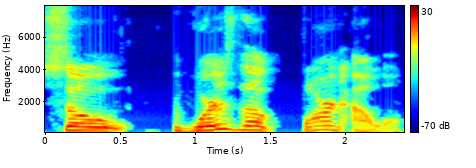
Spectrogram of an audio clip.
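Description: In a put-on character voice, a man speaks at a very slow pace, his high pitch making big swings.

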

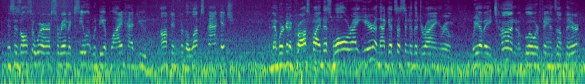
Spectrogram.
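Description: The speech moves at a moderate pace with a dry sound and no echo. Loud background noise runs underneath. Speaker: presenter. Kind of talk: guided tour commentary. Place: car. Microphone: phone near.

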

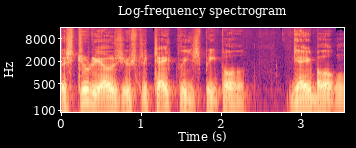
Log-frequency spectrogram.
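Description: Against a quiet background, a man speaks at a very slow pace in a fairly low, dark, mellow voice. His pitch swings very widely. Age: 80s+. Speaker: actor. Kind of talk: interview answer. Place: home room. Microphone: lapel.

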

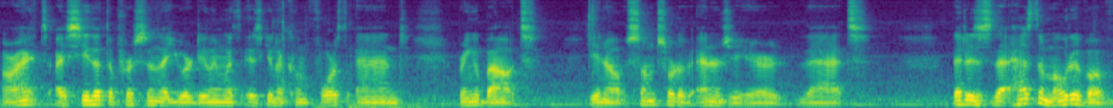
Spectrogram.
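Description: At a moderate pace, a man speaks in a fairly low voice with ordinary pitch variation over light background noise. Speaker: tarot reader. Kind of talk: tarot reading commentary. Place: home room.

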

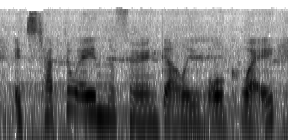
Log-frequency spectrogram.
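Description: A woman talks at a moderate pace with ordinary pitch variation. The sound is dry with no echo, and music plays clearly in the background. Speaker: tour vlogger. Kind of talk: casual vlog chat. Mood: calm, cheerful. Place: garden.

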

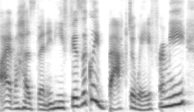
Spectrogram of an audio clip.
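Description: In a quiet setting, a woman talks at a moderate speed. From US, raised in a hippie commune. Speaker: sex and relationship coach and author; relationship coach. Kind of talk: casual interview. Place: home room.

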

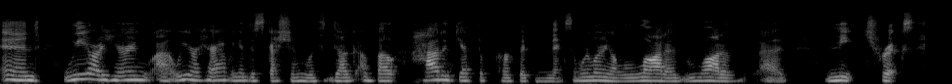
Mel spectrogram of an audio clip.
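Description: Against a quiet background, a woman talks at a moderate pace with fairly low pitch. Her voice is somewhat breathy, with fairly even intonation. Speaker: online show host. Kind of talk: hosting a live stream. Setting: live broadcast. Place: home room. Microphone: webcam.

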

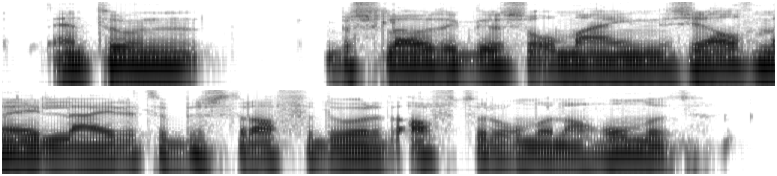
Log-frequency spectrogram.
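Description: Heard against a quiet background, a man speaks in a dark, mellow tone with a dry sound and no echo. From Groningen, northern Netherlands; northern Netherlands. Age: 30s. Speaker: former marine special forces diver; podcast guest. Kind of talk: casual interview, personal story. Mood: relaxed storytelling. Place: studio. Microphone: studio mic.

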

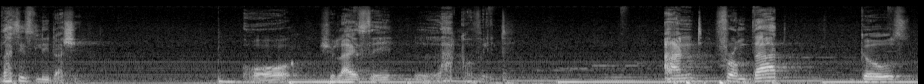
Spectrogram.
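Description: A man speaking at a very slow pace, with faint music in the background. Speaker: keynote lecturer. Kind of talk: public lecture speech. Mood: wry, critical. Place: hall. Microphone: handheld.

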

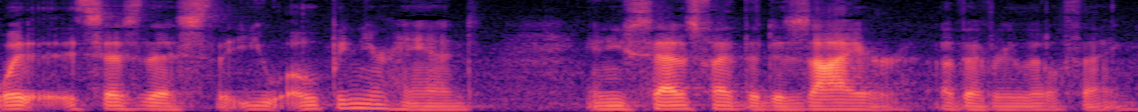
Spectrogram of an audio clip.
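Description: A man's very deep, low voice with a bright, sharp tone, fairly even intonation and a moderate pace. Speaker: church pastor leading devotional. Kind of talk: devotional talk and fervent prayer. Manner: fervent, earnest, heartfelt prayer; informal, conversational, with filler words. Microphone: lapel.

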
